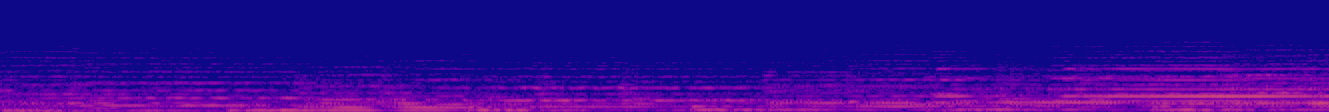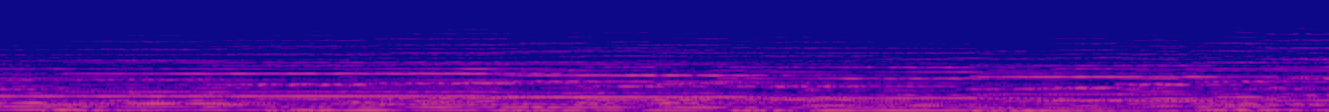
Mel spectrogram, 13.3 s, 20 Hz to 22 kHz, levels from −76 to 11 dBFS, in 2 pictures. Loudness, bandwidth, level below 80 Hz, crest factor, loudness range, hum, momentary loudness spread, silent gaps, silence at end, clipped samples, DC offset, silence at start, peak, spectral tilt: -38 LUFS; 12 kHz; -54 dBFS; 14 dB; 7 LU; none; 9 LU; none; 0 s; under 0.1%; under 0.1%; 0 s; -22 dBFS; -7 dB/octave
